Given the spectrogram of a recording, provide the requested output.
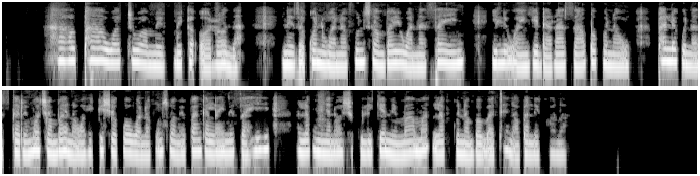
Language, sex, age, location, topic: Swahili, female, 18-24, Nakuru, government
